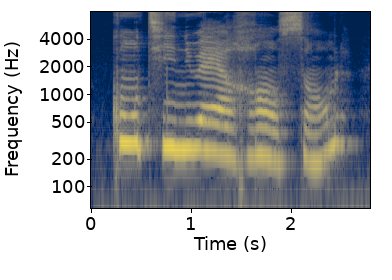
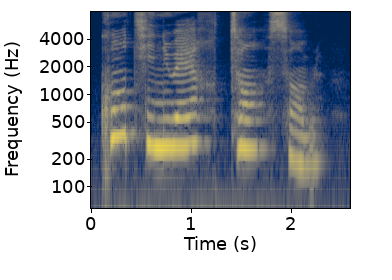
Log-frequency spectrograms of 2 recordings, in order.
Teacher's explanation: Soit vous effectuez l'enchaînement, continuèrent ensemble, ou alors vous pouvez également effectuer la liaison.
